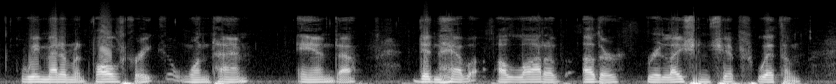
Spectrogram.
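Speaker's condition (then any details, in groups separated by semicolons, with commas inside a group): Parkinson's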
